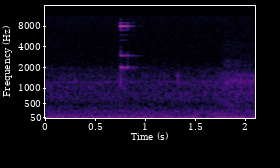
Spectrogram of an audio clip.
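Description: A single short electronic beep about three quarters of a second in, over faint room tone.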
